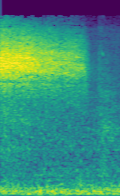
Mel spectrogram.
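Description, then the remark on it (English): A person hisses like a snake, one long, steady, breathy hiss held for about a second, fairly loud before it trails off, with no talking. “Some of you think your boss is a snake right now. You thought I was doing that for you.”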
